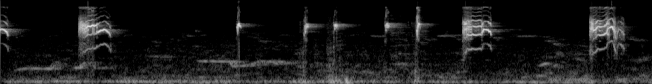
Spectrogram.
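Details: Sogon calling as a lure to provoke other sogon, wild or kept, into calling. Scattered sharp high chirps and short buzzy notes come at irregular intervals, with one thin lower whistle in between.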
